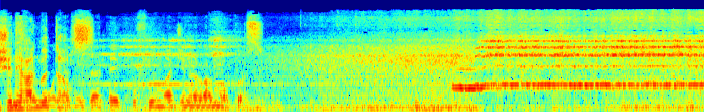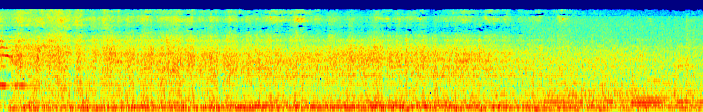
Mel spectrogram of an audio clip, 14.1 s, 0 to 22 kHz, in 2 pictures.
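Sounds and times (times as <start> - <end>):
train passing with wheel clatter: 0.0 - 14.0
steam locomotive whistle: 0.8 - 2.9, 4.5 - 7.7.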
